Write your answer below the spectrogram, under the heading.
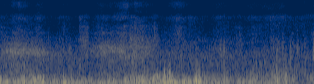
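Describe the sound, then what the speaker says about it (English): Wind blows outdoors on a chilly night, a steady rushing roar buffeting the microphone with low rumbling gusts and no talking. "That wind about kills you."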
